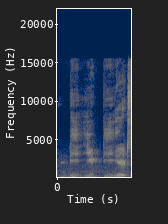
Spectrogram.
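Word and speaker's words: debts: এখানে এই বিটা কিন্তু উচ্চারণ হয় না, ভালো করে মনে রাখবে। এখানে DETS উচ্চারণ হয়, যেটা ডেট মানে তোমরা তারিখ জানো সেই একই।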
